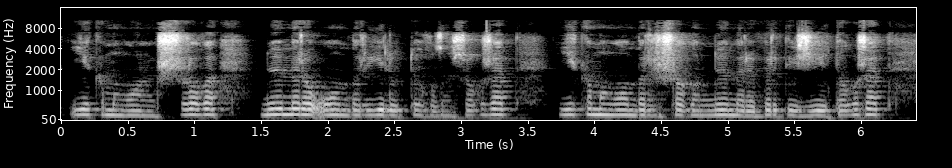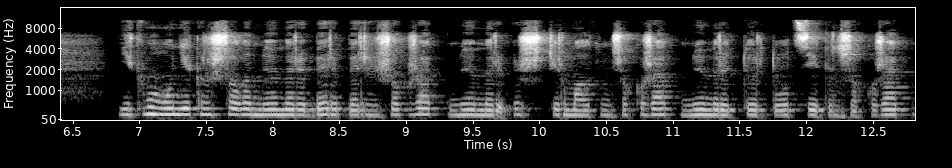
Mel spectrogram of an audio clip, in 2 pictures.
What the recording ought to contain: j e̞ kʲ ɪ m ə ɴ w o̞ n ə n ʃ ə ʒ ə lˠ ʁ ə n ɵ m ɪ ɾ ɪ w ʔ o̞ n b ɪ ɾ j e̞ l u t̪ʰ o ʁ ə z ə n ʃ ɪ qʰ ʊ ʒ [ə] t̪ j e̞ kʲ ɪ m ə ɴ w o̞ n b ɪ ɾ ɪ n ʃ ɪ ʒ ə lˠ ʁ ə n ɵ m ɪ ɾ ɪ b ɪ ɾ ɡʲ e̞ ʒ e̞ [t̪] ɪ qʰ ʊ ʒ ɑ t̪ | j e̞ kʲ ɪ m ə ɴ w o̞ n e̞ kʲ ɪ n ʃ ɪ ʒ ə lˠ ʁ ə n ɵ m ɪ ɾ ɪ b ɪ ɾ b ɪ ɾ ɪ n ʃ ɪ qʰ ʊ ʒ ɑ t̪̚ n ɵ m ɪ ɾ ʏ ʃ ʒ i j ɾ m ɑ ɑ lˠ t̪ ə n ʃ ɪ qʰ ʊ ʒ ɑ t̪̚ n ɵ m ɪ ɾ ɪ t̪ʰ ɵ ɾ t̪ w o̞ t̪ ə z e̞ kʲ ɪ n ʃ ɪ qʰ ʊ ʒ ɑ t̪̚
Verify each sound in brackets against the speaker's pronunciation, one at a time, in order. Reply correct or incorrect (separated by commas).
incorrect, correct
